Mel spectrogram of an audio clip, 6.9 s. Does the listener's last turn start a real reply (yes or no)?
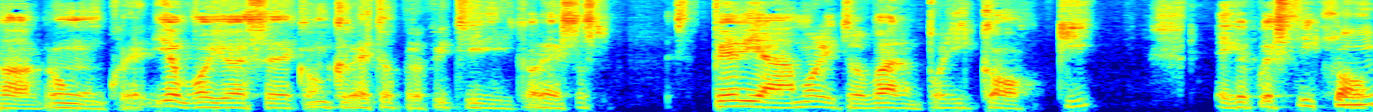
no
